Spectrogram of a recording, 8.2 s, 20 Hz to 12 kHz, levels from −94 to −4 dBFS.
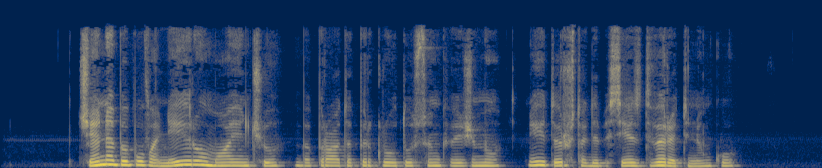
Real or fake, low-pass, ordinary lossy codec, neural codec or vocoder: real; 9.9 kHz; MP3, 64 kbps; none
